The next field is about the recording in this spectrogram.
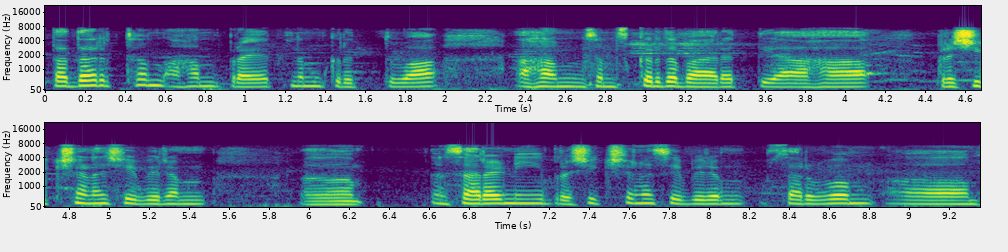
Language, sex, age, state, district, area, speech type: Sanskrit, female, 30-45, Kerala, Ernakulam, urban, spontaneous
